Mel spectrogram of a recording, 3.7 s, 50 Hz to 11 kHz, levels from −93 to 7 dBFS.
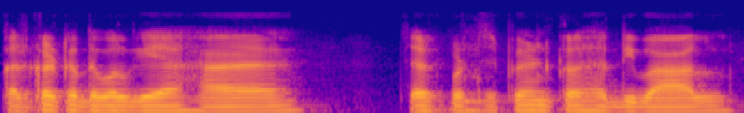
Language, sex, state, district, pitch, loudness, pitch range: Hindi, male, Jharkhand, Palamu, 105 Hz, -18 LUFS, 100-110 Hz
